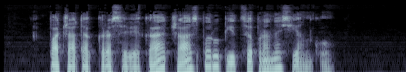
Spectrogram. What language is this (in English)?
Belarusian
